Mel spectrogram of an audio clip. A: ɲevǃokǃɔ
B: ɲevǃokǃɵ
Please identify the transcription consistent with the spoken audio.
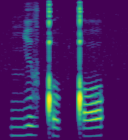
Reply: A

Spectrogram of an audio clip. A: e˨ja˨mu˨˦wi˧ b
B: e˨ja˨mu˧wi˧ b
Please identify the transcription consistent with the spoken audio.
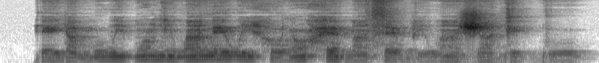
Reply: B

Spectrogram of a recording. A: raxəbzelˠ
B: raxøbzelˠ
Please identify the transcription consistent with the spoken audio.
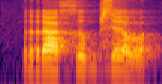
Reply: A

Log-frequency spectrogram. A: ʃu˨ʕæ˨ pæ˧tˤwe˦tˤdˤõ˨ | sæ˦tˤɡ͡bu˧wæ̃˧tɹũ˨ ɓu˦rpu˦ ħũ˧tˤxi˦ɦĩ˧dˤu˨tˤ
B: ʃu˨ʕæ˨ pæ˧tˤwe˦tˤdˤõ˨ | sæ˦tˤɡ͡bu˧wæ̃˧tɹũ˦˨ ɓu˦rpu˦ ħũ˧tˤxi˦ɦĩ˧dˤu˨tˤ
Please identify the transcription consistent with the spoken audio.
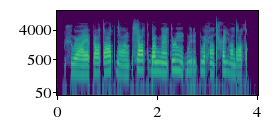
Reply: B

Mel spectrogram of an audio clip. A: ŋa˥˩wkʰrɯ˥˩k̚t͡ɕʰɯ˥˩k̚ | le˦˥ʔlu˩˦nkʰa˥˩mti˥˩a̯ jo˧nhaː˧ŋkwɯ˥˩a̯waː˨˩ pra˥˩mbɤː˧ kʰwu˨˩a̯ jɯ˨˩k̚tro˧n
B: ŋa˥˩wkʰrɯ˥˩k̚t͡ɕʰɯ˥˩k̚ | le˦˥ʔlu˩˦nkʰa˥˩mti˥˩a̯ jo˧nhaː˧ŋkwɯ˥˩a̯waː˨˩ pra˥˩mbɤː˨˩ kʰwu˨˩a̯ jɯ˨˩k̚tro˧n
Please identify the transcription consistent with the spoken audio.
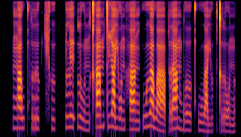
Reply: A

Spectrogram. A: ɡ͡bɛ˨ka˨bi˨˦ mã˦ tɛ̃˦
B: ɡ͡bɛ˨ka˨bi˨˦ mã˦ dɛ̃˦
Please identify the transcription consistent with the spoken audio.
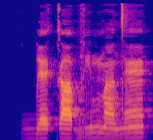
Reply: B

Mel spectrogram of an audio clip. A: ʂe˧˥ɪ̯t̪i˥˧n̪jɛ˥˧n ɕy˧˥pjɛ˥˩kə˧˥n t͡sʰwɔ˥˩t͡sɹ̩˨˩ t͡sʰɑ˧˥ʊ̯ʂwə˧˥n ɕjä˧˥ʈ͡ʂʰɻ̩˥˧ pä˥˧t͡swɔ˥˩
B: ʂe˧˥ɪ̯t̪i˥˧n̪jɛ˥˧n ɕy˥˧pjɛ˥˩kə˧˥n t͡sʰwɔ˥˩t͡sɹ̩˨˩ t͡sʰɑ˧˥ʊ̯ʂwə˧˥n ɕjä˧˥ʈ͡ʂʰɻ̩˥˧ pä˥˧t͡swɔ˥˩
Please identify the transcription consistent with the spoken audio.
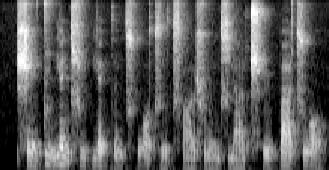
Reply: B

